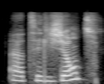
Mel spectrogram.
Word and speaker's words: intelligente: est intéressant c'est attention si on est une femme intelligente intelligente on va prononcer le T sincère oh tu l'as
